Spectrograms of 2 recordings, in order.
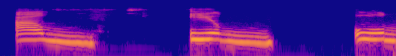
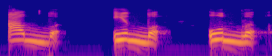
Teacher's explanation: suaranya mengalir kemudian nafasnya tertahan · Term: dialirkan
